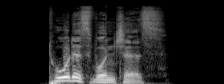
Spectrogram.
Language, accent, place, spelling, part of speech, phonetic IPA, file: German, Germany, Berlin, Todeswunsches, noun, [ˈtoːdəsˌvʊnʃəs], De-Todeswunsches.ogg
- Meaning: genitive of Todeswunsch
